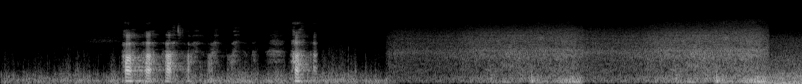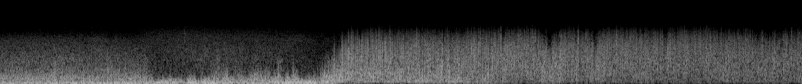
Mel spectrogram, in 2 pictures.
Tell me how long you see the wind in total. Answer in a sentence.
You can hear the wind for 16 seconds altogether.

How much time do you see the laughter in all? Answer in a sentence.
The laughter can be heard for 2 seconds in total.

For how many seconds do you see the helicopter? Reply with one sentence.
The helicopter can't be heard in this clip.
